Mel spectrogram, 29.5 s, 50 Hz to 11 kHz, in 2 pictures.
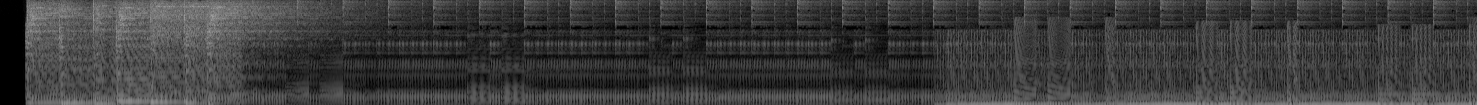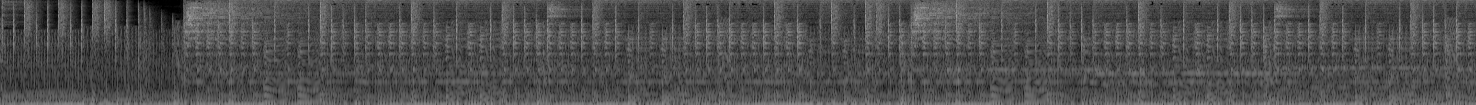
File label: Serdaco Crystal Blaster C1; sigil doom episode 5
